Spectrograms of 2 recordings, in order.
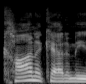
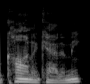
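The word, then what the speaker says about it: Khan Academy: called Con Academy and Con Academy is spelled KH H an so Con Academy and it is this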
